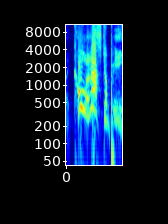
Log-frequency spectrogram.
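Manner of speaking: punchy, forceful, delighted and joyful. Retelling how the cheerful anesthesiologist said the word: imitating forceful joyful shout. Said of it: "says the word colonoscopy with such force and such joy".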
